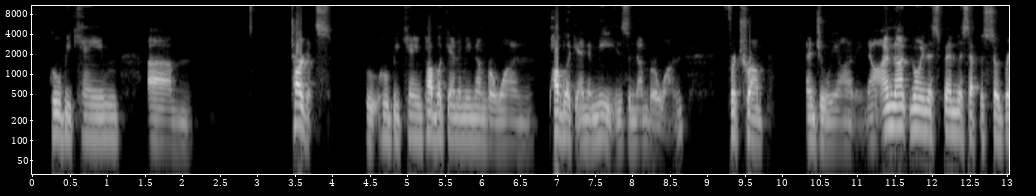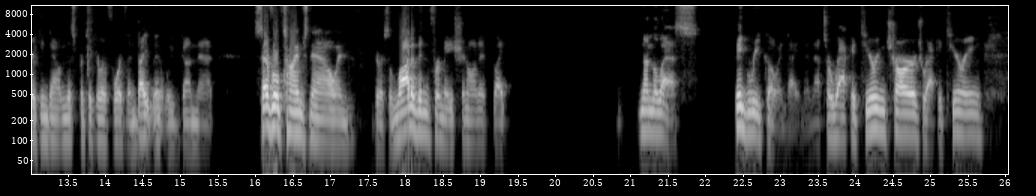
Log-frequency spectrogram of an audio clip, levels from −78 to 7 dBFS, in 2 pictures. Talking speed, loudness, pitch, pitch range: 135 wpm, -18 LUFS, 115 Hz, 100-135 Hz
